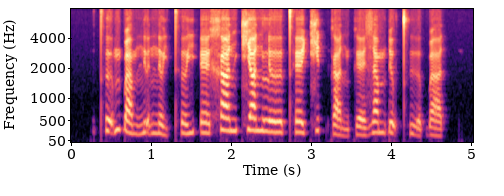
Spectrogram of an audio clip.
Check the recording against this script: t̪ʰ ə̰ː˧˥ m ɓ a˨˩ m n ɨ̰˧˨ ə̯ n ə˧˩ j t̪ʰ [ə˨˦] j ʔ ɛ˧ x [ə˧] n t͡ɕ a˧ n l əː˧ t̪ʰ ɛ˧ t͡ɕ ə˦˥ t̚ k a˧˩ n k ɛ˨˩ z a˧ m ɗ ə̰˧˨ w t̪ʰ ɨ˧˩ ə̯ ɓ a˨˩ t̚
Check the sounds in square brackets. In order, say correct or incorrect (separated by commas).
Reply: correct, incorrect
